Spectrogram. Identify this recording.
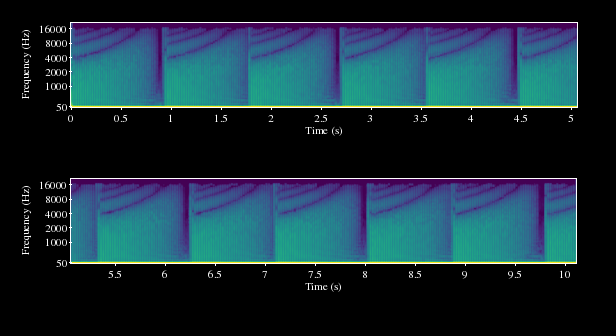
These clips are buzzing type audio noise.
Various rhythmic attributes are used to make them unique and original.
Square and Triangle filters were used to create all of the Buzz!
Get a BUZZ!
Artificial, Buzz, Buzzing, Factory, Industrial, Machine, Machinery, Noise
